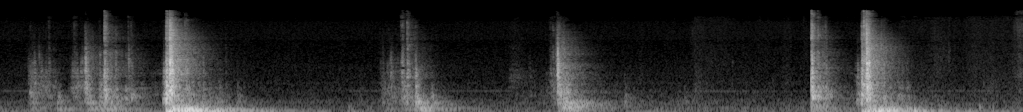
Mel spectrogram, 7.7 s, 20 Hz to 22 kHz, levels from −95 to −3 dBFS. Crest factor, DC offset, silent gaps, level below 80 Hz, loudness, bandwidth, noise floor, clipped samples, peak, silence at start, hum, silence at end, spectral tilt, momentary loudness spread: 28 dB; under 0.1%; none; -38 dBFS; -27 LUFS; 16 kHz; -61 dBFS; under 0.1%; -2 dBFS; 0.2 s; none; 0.4 s; -3 dB/octave; 26 LU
